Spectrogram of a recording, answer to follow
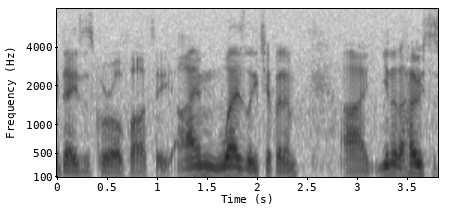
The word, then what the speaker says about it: Wesley Chippenham: Okay, that's how you pronounce it. Wesley Chippenham.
